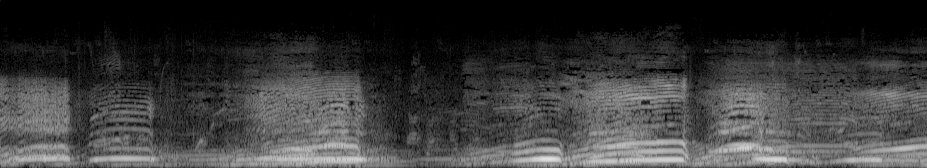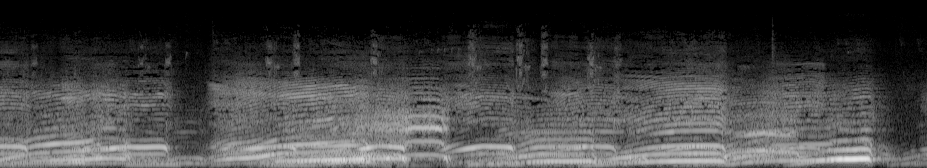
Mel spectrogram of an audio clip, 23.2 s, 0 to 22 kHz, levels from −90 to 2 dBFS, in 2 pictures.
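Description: Everyday sounds; no technical faults detected anywhere in the recording.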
